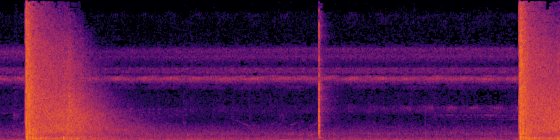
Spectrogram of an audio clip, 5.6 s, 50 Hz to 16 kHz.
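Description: Two single rifle shots about five seconds apart from a Stag 15 AR-15 in 5.56 NATO with a compensator, fired slowly for groups with 55-grain full metal jacket ammunition; each shot has a fading echo of about a second. A faint sharp click comes about three seconds in, over a steady high-pitched insect buzz.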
